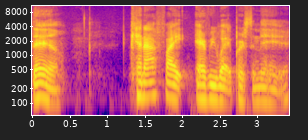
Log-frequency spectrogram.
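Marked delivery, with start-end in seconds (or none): none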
